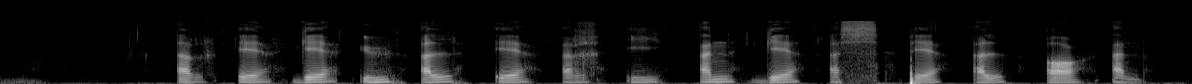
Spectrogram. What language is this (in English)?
Norwegian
